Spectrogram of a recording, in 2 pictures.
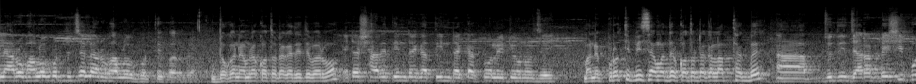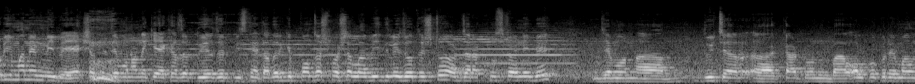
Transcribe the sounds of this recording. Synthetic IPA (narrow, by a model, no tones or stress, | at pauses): leaɾobʱalokoɾt̪et͡ɕajleaɾobʱalookoɾt̪epa̰ɾbḛd̪okanamɾakɔt̪oʈakad̪it̪epaɾboeʈaʃaɾet̪inʈakat̪inʈakakoaliʈionud͡ʑai | manepɾot̪ipisamad̪eɾkɔt̪oʈakalab̚t̪ʰak̚bed͡ʑod̪id͡ʑaɾabeʃipoɾimanenibeɛkʃat̪ʰed͡ʑɛmonɔnekeɛkɦad͡ʑaɾd̪ujɦad͡ʑaɾpisnajt̪ad̪eɾkepɔnt͡ɕaʃpaʃaɾlabejd̪iled͡ʑɔt̪ʰeʃʈoaɾd͡ʑaɾakʰud͡ʑʈanibe | d͡ʑɛmon | d̪ujt͡ɕaɾkaʈunbaɔlpokoɾemal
